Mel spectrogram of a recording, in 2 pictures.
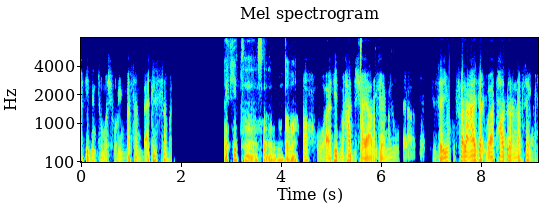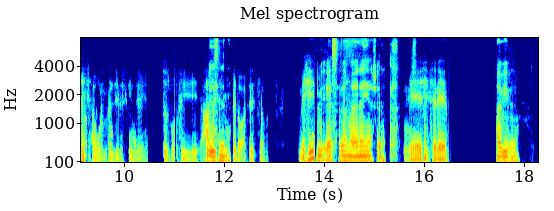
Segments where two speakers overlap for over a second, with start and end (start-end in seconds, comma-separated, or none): none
